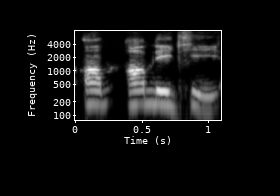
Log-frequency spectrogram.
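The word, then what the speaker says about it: Omneky: Is that how we pronounce it too, by the way? Is that correct? It's Omnikey.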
